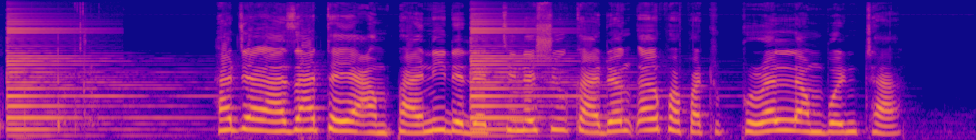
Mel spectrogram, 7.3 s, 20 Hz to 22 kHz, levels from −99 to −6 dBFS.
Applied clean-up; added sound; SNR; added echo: none; Keyboard (musical); 9 dB; none.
